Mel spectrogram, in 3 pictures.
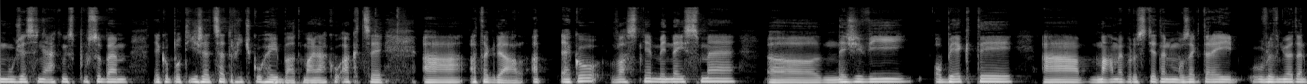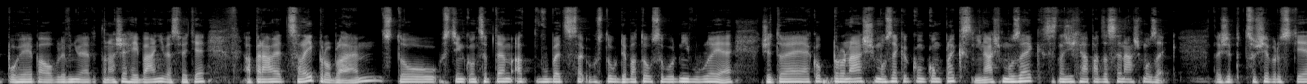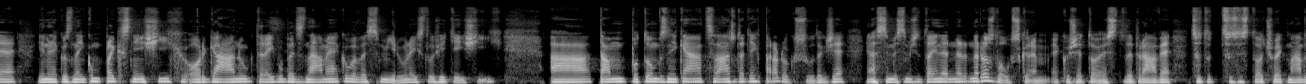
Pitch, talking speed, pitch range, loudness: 115 Hz, 180 wpm, 110-125 Hz, -19 LUFS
